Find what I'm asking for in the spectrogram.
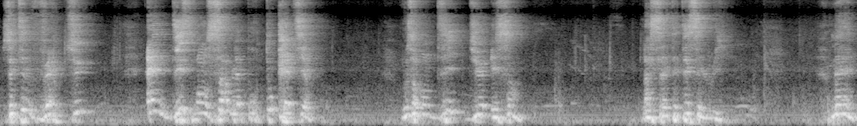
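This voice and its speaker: With a high, slightly mellow voice, a man preaches as pastor, peppering his message with repeated calls of amen. The recording comes from a distance in an echoing church hall.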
